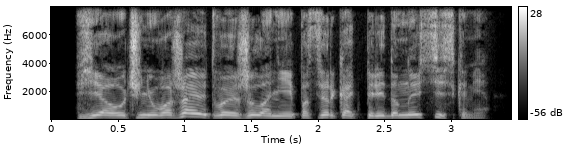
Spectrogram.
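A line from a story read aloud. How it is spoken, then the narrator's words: Smirking snort. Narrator (Russian): хмыкнул я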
